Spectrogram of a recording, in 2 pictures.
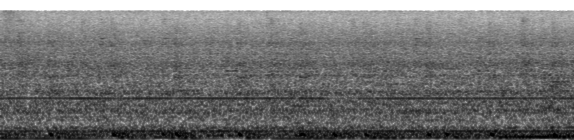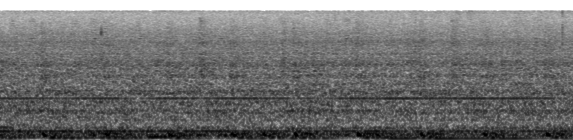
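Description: Steady low machine hum of café equipment, with a faint constant tone held above it.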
